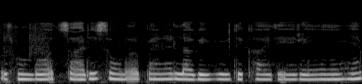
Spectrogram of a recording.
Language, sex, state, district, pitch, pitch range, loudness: Hindi, female, Bihar, Araria, 235 Hz, 230-245 Hz, -25 LUFS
